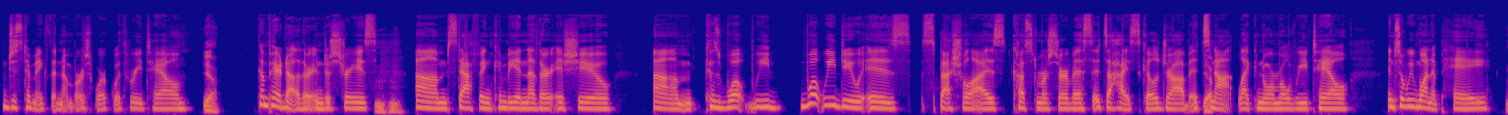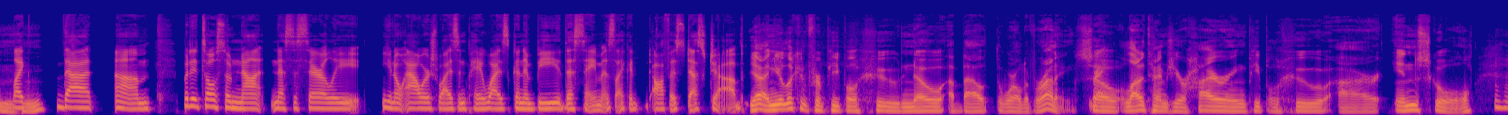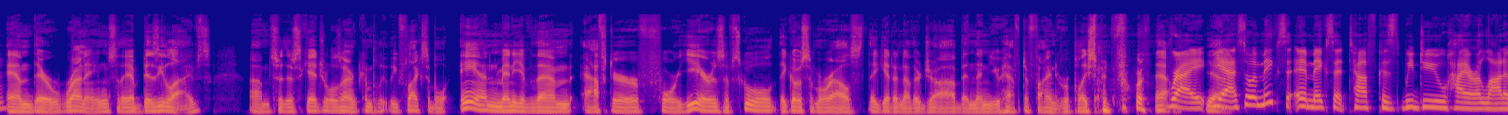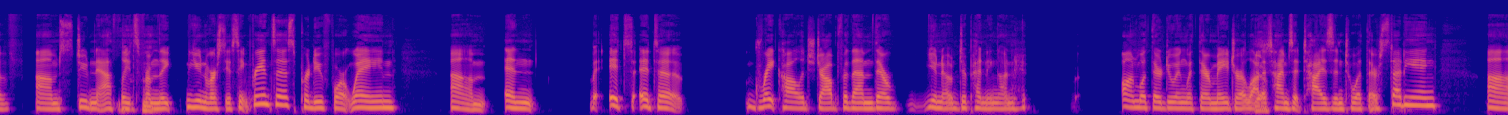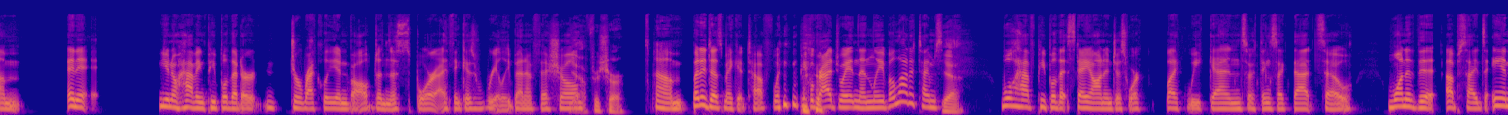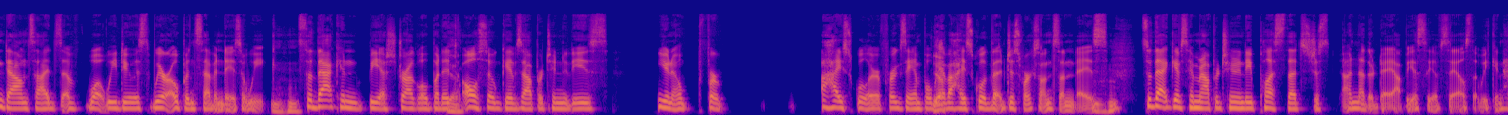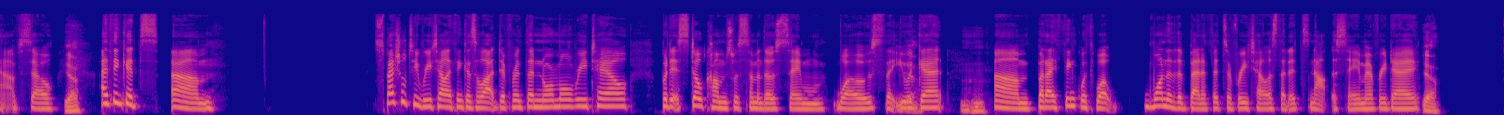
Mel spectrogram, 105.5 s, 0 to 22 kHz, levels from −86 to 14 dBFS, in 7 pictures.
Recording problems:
uneven, jittery; strongly; from 1.5 s to 1:35

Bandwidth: 14 kHz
